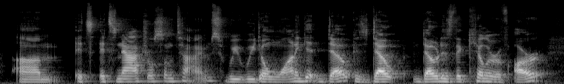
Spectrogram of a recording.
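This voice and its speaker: Speaking at a moderate pace with hardly any pauses, a man uses a medium pitch, fairly even intonation and vocal fry. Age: 20s. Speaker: podcast host and aspiring filmmaker. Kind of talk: solo casual monologue. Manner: casual, with frequent fillers and repetitions.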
